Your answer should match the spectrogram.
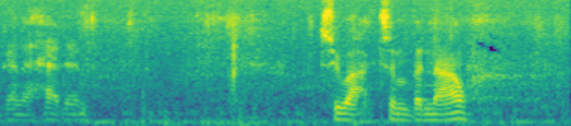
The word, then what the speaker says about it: Acton Burnell: We're going to head in to Acton Burnell, or Action Burnell, as I kept pronouncing it, as I've said.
